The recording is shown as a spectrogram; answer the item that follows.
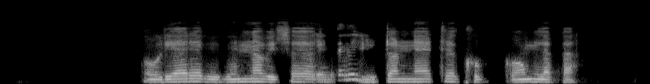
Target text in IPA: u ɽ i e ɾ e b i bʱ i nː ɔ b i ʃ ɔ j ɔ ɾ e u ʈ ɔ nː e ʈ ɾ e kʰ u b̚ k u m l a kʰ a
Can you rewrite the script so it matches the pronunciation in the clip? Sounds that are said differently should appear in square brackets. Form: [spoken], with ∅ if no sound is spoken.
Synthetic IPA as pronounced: [o] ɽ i [a] ɾ e b i bʱ i nː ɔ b i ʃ ɔ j ɔ ɾ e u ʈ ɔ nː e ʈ ɾ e kʰ u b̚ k [ɔ] m l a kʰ a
